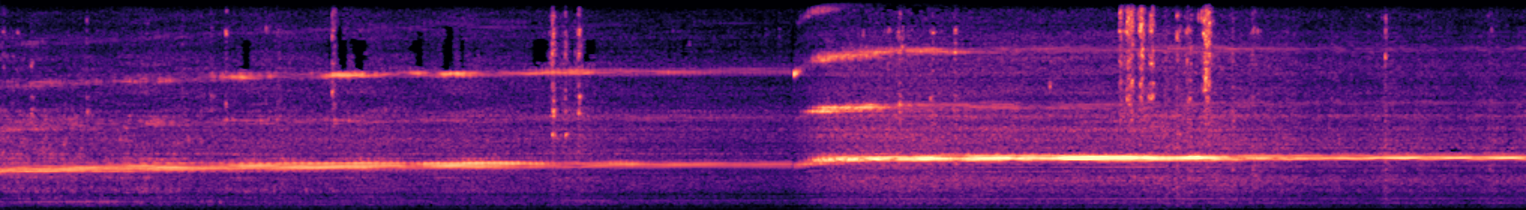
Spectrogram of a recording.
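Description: Handheld electric mixer whipping cream in a stainless steel bowl: a steady motor whine that steps up in pitch and gets louder a little past halfway as the mixer goes to a higher speed.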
